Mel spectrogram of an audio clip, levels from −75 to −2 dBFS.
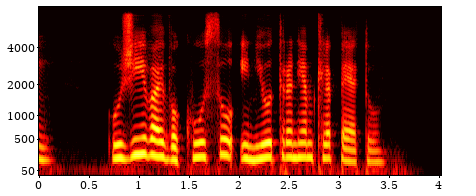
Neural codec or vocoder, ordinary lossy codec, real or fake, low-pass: codec, 16 kHz, about 1 kbps, DyCAST, with the encoder's durations; none; fake; 7.2 kHz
